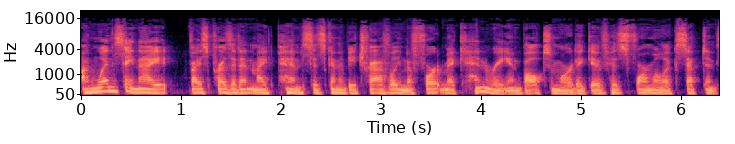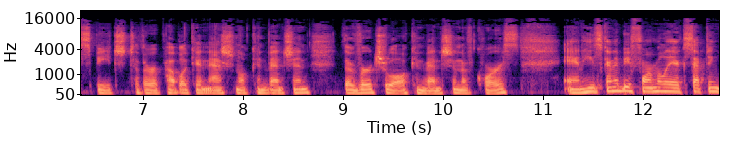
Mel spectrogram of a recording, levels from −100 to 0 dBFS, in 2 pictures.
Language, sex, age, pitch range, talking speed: English, male, 40-59, 90-110 Hz, 190 wpm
